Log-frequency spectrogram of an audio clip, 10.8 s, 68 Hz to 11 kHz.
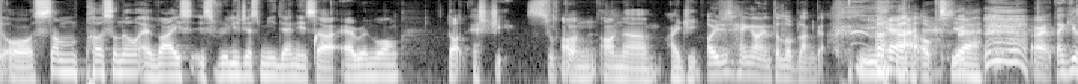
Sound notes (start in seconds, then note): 8.3 both laugh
